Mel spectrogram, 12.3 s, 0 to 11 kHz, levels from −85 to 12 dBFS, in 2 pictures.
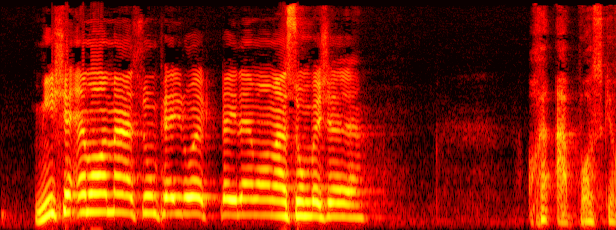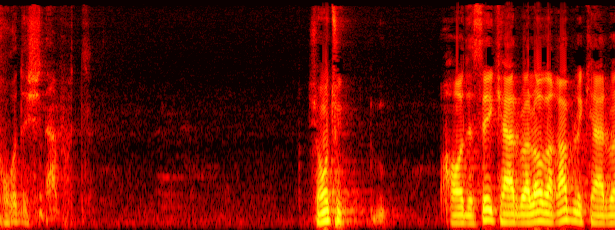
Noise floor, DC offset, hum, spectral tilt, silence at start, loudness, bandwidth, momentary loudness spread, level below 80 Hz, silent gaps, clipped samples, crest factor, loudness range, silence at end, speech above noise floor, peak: -57 dBFS; under 0.1%; none; -5.5 dB/octave; 0.35 s; -13 LUFS; 11 kHz; 17 LU; -54 dBFS; none; 0.2%; 14 dB; 13 LU; 0 s; 44 dB; 0 dBFS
